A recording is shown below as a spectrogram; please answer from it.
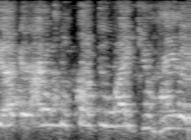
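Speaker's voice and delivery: high-pitched, indignant protest; worked up and complaining; retold anger. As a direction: throw it back at him, aggrieved. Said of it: "I was so fucking angry".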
